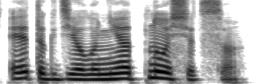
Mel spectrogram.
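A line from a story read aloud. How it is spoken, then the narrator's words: Mumbling. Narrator (Russian): пробормотал Хант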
